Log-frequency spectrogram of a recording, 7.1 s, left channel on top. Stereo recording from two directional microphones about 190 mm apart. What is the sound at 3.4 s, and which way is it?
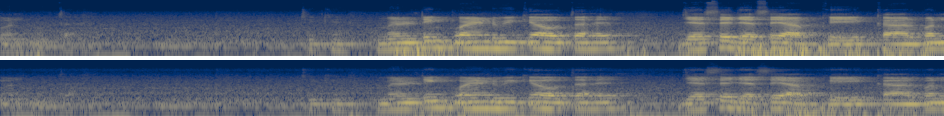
Speech, 50° left (ahead or behind).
